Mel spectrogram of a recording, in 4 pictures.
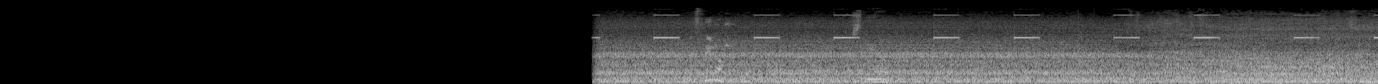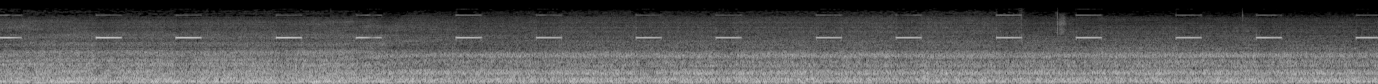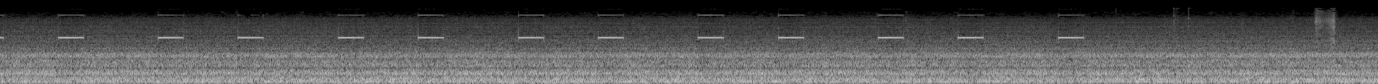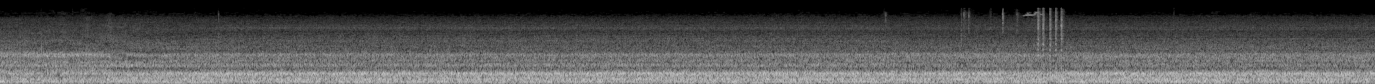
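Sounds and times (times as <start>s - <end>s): diesel engine and road noise: 5.9s - 55.0s
dashboard warning chime beeping: 6.0s - 10.5s, 11.1s - 17.7s, 18.3s - 19.5s, 20.1s - 21.3s, 21.9s - 24.9s, 25.5s - 26.7s, 27.4s - 28.5s, 29.1s - 30.3s, 30.9s - 32.1s, 32.7s - 33.9s, 34.5s - 35.7s, 36.3s - 37.5s, 38.1s - 38.5s.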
